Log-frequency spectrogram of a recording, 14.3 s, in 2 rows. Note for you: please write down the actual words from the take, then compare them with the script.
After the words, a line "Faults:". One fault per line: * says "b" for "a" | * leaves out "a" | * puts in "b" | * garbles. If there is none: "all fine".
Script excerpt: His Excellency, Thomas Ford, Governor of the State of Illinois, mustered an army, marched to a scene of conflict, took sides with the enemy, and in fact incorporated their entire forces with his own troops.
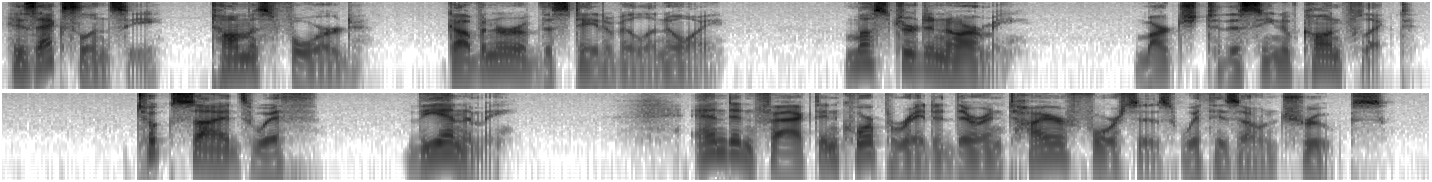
His Excellency, Thomas Ford, Governor of the State of Illinois, mustered an army, marched to the scene of conflict, took sides with the enemy, and in fact incorporated their entire forces with his own troops.
Faults:
* says "the" for "a"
